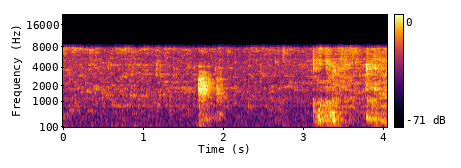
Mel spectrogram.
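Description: Spice paste with tomatoes frying in a wok, a steady sizzle, stirred with a metal spatula that clatters against the wok once about halfway through. The sizzling gets louder in two steps near the end.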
